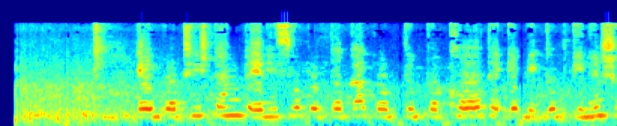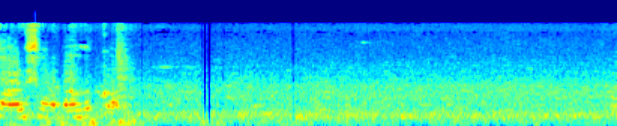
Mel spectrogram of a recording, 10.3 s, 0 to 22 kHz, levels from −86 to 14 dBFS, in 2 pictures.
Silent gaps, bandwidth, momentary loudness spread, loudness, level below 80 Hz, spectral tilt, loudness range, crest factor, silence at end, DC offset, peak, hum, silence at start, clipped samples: none; 11.5 kHz; 19 LU; -13 LUFS; -40 dBFS; -2.5 dB/octave; 16 LU; 16 dB; 0 s; under 0.1%; 0 dBFS; none; 0.1 s; under 0.1%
